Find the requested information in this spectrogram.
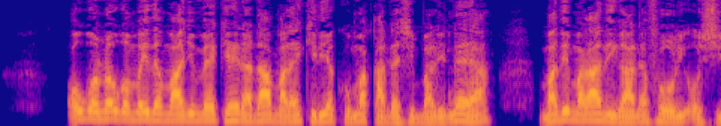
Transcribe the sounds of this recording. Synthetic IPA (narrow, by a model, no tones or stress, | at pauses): oɣwɔnoːɣwɔmaiðɛmaɲumɛkeheɾadamaɾɛkiɾiɛkuːmakadɛɕ̬ibaɾinɛa | maðimaɣaðiɣanɛfoɾoɾiʔoɕiɔ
